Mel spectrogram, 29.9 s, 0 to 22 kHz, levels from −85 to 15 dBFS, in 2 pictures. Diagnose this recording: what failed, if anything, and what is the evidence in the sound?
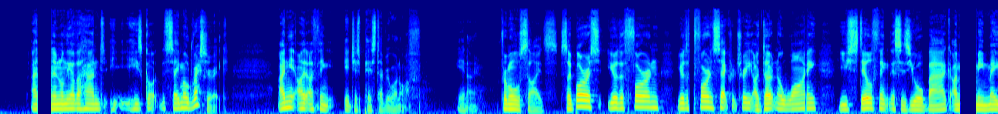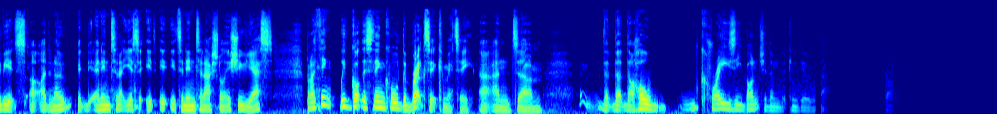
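The speech cuts to silence at 0.56–0.77, 10.34–10.41, 12.08–12.11 and 14.40–14.65 s, then resumes. These Bluetooth stalls are likely wireless-link dropouts that emptied the receiver's buffer. On the waveform they appear as flat silent gaps, and on a spectrogram as blank vertical bands.

Truncation distortion on the fade, from sample-format conversion, sets in at 25.39 s, and is worst from 26.07 s to the end. The tail turns gritty, which fits about 9-bit undithered requantisation. On the waveform it shows as staircase steps, and on a spectrogram as broadband grain.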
